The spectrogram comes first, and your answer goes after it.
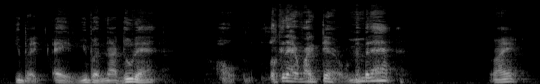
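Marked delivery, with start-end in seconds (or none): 0.1-4.0 pressing, insistent, urgent tone. Showing what it sounds like when saying something urgent: urgent. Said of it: "when I say urgent, like".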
